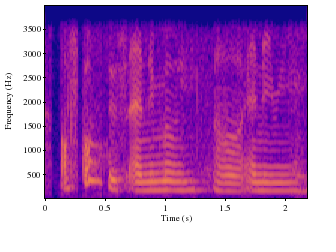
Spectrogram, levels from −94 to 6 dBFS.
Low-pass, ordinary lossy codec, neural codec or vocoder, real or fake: 3.6 kHz; none; none; real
